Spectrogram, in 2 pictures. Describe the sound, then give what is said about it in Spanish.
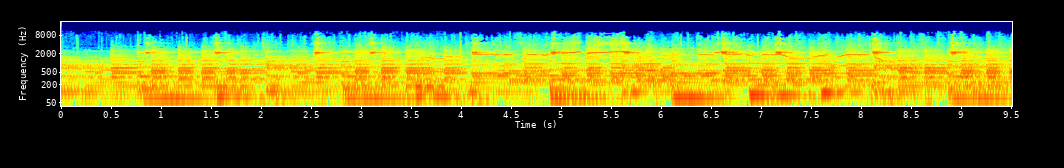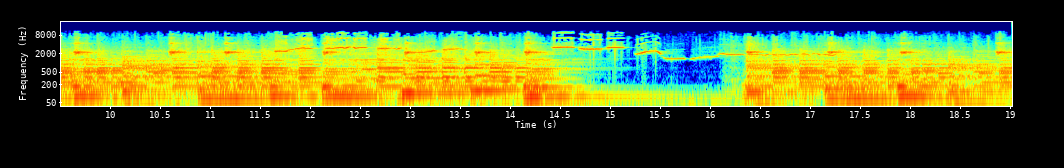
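A bright whistled melody rides on top of a lively carnival song played by a full band with piano and rhythm section, the whistling loud and upfront, briefly breaking into a solo high trill near the end. “una canción de la que es imprescindible aprenderse el silbido.”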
